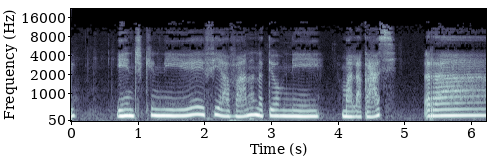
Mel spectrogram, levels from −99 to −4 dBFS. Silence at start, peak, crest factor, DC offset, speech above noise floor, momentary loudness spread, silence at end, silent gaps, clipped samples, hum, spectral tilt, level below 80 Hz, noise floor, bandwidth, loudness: 0 s; -2 dBFS; 12 dB; under 0.1%; 34 dB; 9 LU; 0 s; none; under 0.1%; none; -6.5 dB/octave; -46 dBFS; -46 dBFS; 11.5 kHz; -13 LUFS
